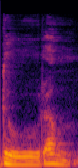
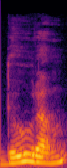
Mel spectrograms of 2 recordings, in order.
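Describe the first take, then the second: First: The syllable Du is lowered in pitch. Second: The syllable Du is not lowered in pitch. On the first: The speaker calls it right. "that horizontal line makes the tone lower" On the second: The speaker calls it wrong. "instead of saying Duram"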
